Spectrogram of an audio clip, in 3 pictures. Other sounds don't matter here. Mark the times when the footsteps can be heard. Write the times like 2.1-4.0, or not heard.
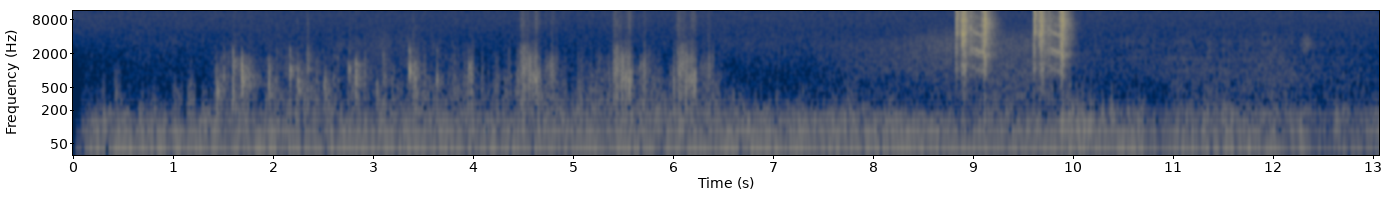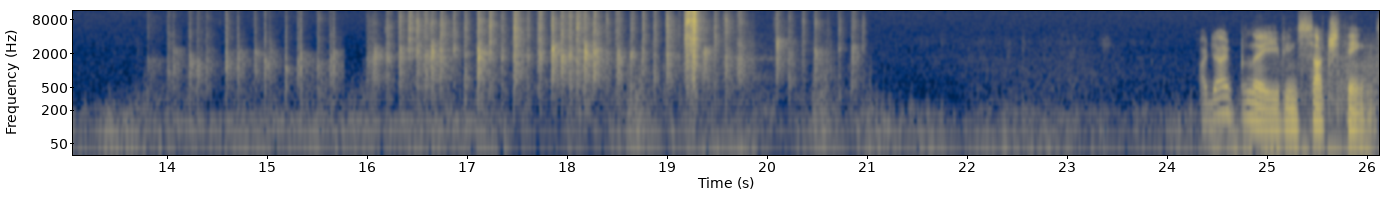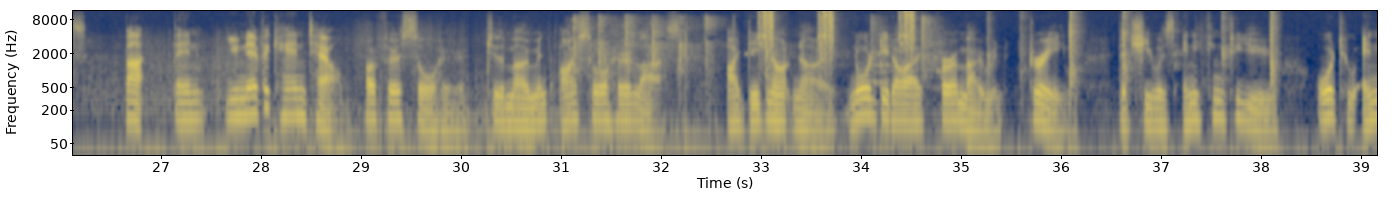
1.4-6.5.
